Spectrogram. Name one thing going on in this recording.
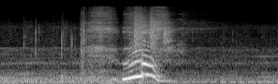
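A creature groans loudly.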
